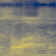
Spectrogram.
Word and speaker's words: Solasta: I think it's how you pronounce it. Yeah, we're going with Solasta.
